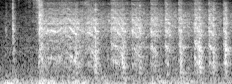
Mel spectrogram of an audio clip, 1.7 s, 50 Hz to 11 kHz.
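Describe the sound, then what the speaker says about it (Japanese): A car engine in Resident Evil 3 cranking and failing to start, a short, continuous churning rumble with a rapid stuttering pulse. "あ、エンジンがかからないってやつ。"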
